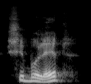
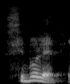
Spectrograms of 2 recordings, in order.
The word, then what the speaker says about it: шиболет: То есть это такая вот такой вот дефект речи был у ефраимлян, И они говорили ему, скажи «шиболет», и он говорил «сиболет». Это стало термином в лингвистике, как какое-то слово, произношение которого определяет принадлежность, определяет как бы культурную принадлежность человека. Потому что он не мог сказать правильно слово «шиболет».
